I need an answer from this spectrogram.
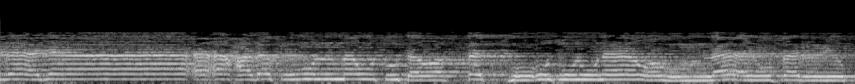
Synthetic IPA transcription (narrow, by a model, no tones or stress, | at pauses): ʔɪðaːd͡ʒaːʔʔaʔaħad̪akʊmʊlmawt̪ʊt̪awɑfːɑt̪hʊʔʊsˤlʊnaːwahʊmlaːjʊfɑrːɪqː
